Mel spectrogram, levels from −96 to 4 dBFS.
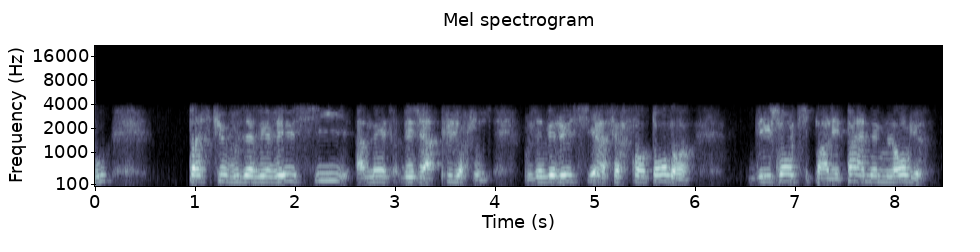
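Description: From start to finish the speech carries G.729 codec damage, plainly audible. The sound is rebuilt from a vocal tract filter, a pitch predictor and a few pulses per 10 ms frame, so it comes out rough and slightly synthetic, which fits an 8 kbit/s G.729A coder. The line band runs from 250 Hz to 3.4 kHz. A spectrogram shows a hard ceiling near 3.5 kHz with nothing above it, and thin, smeared harmonics below.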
